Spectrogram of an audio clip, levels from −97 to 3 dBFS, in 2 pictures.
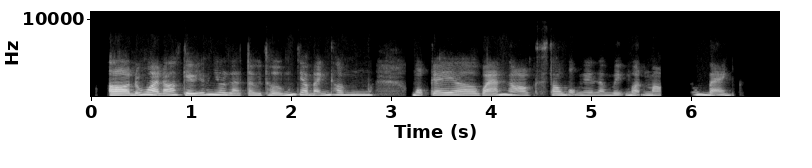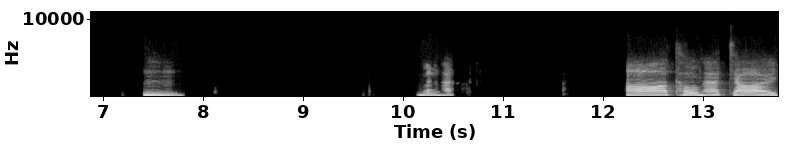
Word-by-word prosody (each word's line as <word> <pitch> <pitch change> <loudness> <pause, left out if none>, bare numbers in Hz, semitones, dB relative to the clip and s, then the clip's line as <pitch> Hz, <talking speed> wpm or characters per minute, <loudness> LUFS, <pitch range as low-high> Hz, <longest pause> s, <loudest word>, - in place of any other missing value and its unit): Ờ, 230 -1 +6
đúng 245 +6 +1
rồi 275 -5 +5
đó. 235 +5 0
Kiểu, 215 -4 +3
giống 265 +6 +1
như 285 -2 +3
là 220 -5 -3
tự 185 -2 -6
thưởng 210 +5 -1
cho 265 -3 0
bản 210 +5 -2
thân 235 -3 0 0.4
một 200 - -4
cái, 255 +2 -2
ờ, 230 -4 -3
quả 185 +3 -1
ngọt 190 -6 -4
sau 235 -1 -4
một 195 -5 -6
ngày 185 -1 -9
làm 185 0 -8
việc 185 +1 -8
mệt 200 0 -4
mỏi, 190 -3 -5 0.3
đúng 290 - -4
hông 260 - 0
bạn? 170 -4 -4 1.0
Ừm. 215 -5 +4 2.4
Mình 215 -2 -1
hả? 210 +2 -3 1.7
Ờ, 245 +4 +5
thường 240 -3 +2
hả? 240 +5 +2
Trời 255 -3 +4
ơi! 240 +1 +4
230 Hz, 155 wpm, -24 LUFS, 200-250 Hz, 2.4 s, Ờ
